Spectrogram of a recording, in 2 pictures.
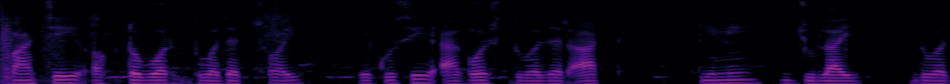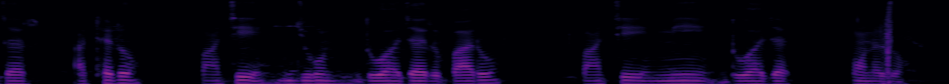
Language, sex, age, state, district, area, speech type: Bengali, male, 30-45, West Bengal, Nadia, rural, spontaneous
